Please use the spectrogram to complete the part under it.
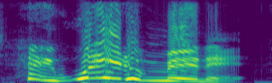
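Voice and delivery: high, loud cartoon double-take; cartoonish realization. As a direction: say it like Bugs Bunny catching on. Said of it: "He goes".

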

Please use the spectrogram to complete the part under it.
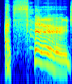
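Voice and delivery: high, loud doting mother voice; a fussing mother teasing her son; Amelie's voice. A narrator's reading. Mother serving her son lunch, high and fussing. Amelie dismisses weight worry.

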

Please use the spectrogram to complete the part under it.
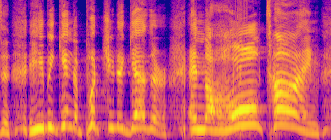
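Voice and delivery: high, loud, fervent preaching voice. Acted. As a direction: preach it out with full fire to the congregation. Preaching about God making you.

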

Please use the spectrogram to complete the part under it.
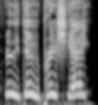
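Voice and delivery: very high, hammed-up Cockney; Cockney accent. Shown as a demonstration. Thanking the co-host in jest, exaggerated Cockney. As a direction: put on a silly high Cockney voice. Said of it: "I do my Cockney accent".

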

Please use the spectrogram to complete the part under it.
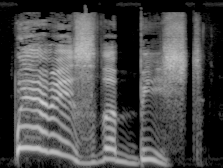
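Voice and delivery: high, drawn-out reedy demand; reedy official. A narrator's reading. Committee member looks for the missing beast, reedy and high. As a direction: demand it in a piping voice. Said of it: "said the reedy voice of the committee member".

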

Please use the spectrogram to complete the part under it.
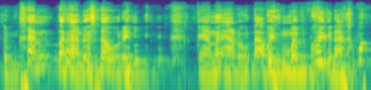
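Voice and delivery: talking through real laughter; laughing. Real, not acted. Recalling a school memory with a friend, laughing.

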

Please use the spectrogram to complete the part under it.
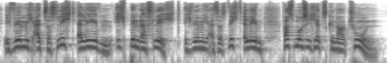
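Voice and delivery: high, eager burst of joy; a little soul that can hardly wait; full of joy. Pretend. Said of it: "ist voller Freude und sagt".

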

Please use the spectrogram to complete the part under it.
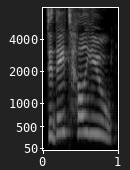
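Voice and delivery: high, loud sarcastic questioning; mock-sweet confrontation. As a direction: needle the boss with feigned interest. Acted confrontation with her boss.

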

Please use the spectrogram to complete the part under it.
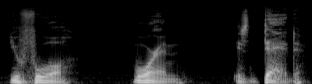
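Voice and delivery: low, ominous unknown voice on the phone; deep, measured otherworldly reply; indescribable voice. Acted. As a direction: drop deep and let each phrase land after a pause. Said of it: "the response from an indescribable voice is simply".

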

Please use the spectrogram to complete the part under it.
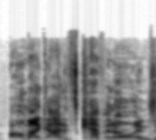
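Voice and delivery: high, loud pretend fan squeal; hammed-up excited recognition; starstruck fan. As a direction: gush like you just spotted a celebrity. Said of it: "see if people are like".

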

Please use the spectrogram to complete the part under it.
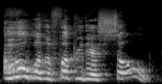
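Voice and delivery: loud, high triumphant outburst; excited shout. Real, not acted. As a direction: crow about the sale. Boasting his toys sold.

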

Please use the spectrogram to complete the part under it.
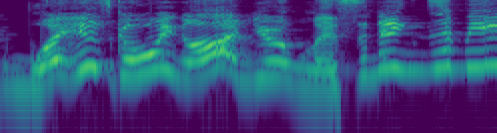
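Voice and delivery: high, loud disbelief; incredulous shock. Retold or imitated. Speaker recalls her friend suddenly admitting fault, incredulous shock. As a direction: exclaim it in astonished high pitch.

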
